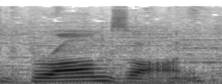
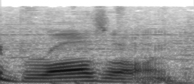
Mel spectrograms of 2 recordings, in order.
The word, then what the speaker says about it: Bronzong: read them correctly oh I never say brong right it's bronzong I always say brong like it's wearing a bra I need to I need to say bronzong that's one I need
